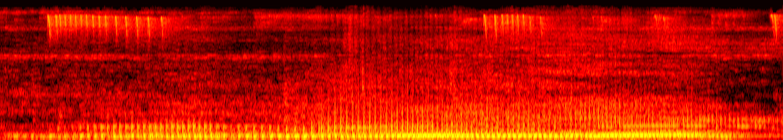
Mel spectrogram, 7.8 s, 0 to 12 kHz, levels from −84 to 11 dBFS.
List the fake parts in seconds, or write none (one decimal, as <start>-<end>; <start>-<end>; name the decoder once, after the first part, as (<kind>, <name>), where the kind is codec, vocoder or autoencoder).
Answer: none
